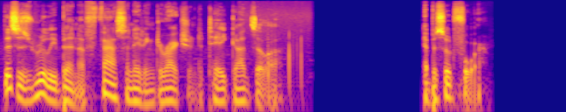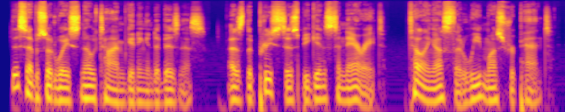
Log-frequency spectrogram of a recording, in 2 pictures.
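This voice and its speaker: A man's voice: sits low, fairly quick, a little mellow, no echo, soft background music. A man hosting a video essay, narrating in a conversational commentary style with wry asides.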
